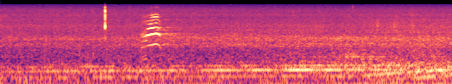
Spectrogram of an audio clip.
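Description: A paradise shelduck gives one short, high call about two seconds in, rising then falling in pitch, over a steady low hum.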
